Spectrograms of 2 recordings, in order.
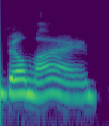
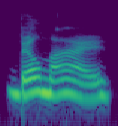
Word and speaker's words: Nighy: i think it's just bill nighy bill nighy but not the science guy Bill Nighy, like the guy from Love Actually, for living.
